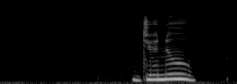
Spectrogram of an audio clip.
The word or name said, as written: junub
